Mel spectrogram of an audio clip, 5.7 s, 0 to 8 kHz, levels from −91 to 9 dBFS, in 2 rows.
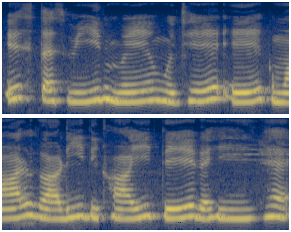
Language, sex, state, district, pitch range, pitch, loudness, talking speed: Hindi, female, Madhya Pradesh, Katni, 220-255 Hz, 235 Hz, -13 LUFS, 105 wpm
